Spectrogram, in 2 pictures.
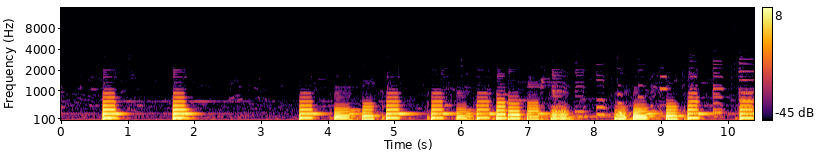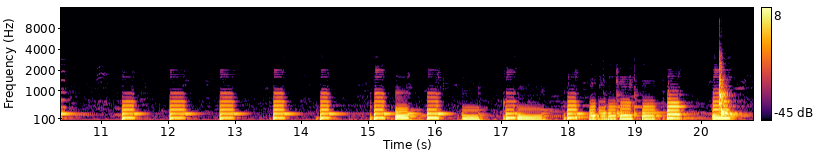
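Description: Electric bass and guitar playing a choppy funk line of short, separate plucked notes: a few single notes about a second apart, a pause, then a busier run from about three and a half seconds in. A sharp click comes near the end.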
